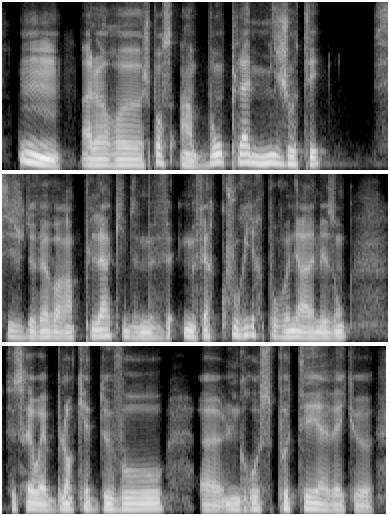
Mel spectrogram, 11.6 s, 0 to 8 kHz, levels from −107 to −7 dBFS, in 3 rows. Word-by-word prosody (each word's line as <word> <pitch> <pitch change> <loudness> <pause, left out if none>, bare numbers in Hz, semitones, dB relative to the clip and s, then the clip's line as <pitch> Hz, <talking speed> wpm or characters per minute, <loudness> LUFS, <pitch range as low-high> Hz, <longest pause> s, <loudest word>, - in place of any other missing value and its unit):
Mmh. 120 - +7 0.2
Alors, 100 -1 +1
heu, 100 -1 +3
je - - -7
pense 145 -5 -1
un 100 -4 0
bon 95 - +1
plat 145 0 +2
mijoté 125 -3 +2 0.5
si 110 - -8
je 100 -1 -8
devais 100 -1 -1
avoir 95 -2 0
un 95 - -1
plat 115 +2 0
qui 105 - -7
devait 90 -2 -4
me 110 -2 +3
faire 110 +3 -3
courir 135 +3 -3
pour 105 - -7
venir 100 0 +3
à - - +2
la 95 - 0
maison, 95 +1 0 0.5
ce - - -6
serait, 110 - +1
ouais, 95 -2 +4
blanquette 95 +1 -2
de 105 - +1
veau, 100 +2 +2 0.4
heu, 85 -2 -1
une 95 +1 -1
grosse 100 +2 -3
potée 105 -1 0
avec, 90 -2 -2
heu, 80 -3 -3
100 Hz, 190 wpm, -25 LUFS, 95-115 Hz, 0.5 s, Mmh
